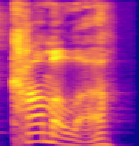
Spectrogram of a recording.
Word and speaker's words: Kamala: kamala harris you know you got to pronounce her name right it's kamala kamala harris and the celebrities are saying that they have this like quote yes we can even they're pronouncing her name wrong it's calm yes we come like like communist oh i know that's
